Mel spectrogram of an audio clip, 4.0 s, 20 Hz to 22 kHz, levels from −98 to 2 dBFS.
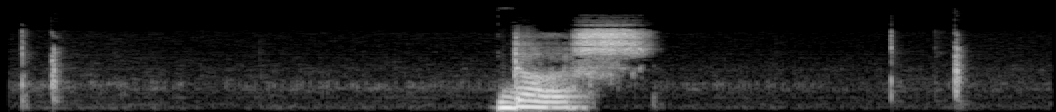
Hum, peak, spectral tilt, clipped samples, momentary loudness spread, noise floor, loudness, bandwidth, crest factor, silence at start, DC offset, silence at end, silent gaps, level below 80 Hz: none; -2 dBFS; -3.5 dB/octave; under 0.1%; 23 LU; -68 dBFS; -14 LUFS; 9.4 kHz; 20 dB; 1.85 s; under 0.1%; 0.35 s; none; -62 dBFS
